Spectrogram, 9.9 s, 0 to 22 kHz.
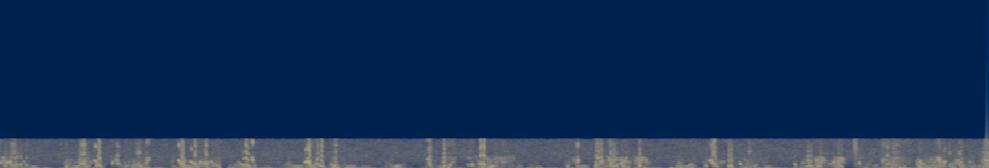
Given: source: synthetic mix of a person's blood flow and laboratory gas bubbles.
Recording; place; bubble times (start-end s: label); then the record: Doppler ultrasound of blood flow; precordium
0.00-0.32 s: bubbles
0.65-1.08 s: bubbles
1.12-1.53 s: bubbles
1.73-2.27 s: bubbles
2.40-2.59 s: bubbles
2.90-2.94 s: bubbles
3.04-3.48 s: bubbles
4.29-4.58 s: bubbles
4.70-5.19 s: bubbles
5.67-5.86 s: bubbles
5.95-6.53 s: bubbles
6.71-6.99 s: bubbles
7.04-7.71 s: bubbles
7.94-8.51 s: bubbles
8.59-8.68 s: bubbles
8.83-9.14 s: bubbles
9.18-9.90 s: bubbles
From the record:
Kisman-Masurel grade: 343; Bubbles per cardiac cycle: rolling drumbeat, 9 or more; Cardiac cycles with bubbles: 100%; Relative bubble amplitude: loud (0.450 to 0.775); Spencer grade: 3 (all of the cardiac periods contain showers or single bubble signals, but not dominating or overriding the cardiac motion signals); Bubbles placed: anywhere in the cardiac cycle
